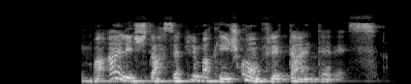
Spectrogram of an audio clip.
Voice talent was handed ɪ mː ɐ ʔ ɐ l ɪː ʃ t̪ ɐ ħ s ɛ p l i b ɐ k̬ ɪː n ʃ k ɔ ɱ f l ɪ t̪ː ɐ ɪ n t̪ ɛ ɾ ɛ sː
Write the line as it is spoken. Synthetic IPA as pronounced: ɪ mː ɐ ʔ ɐ l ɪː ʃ t̪ ɐ ħ s ɛ p l i m ɐ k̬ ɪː n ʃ k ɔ ɱ f l ɪ t̪ː ɐ ɪ n t̪ ɛ ɾ ɛ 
